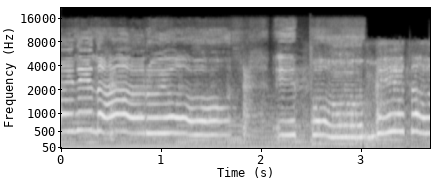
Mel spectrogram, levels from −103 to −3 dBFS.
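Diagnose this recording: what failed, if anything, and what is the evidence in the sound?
A call bitrate drop at the codec stage: from 2.42 s to the end, the sound turns coarse and rough, and its top end falls from 20 kHz to 8 kHz. That fits the encoder starving from about 32 to about 9 kbps for 1.3 s.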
